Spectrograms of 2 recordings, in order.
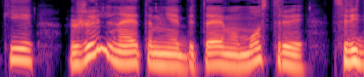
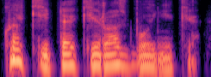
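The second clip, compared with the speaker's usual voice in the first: low, softer professor's question; wary; 4 semitones lower, 5 dB quieter than usual. Acted. Professor questions the warning, wary. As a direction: ask guardedly, pitched down. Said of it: "насторожился профессор Пыхтелкин".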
